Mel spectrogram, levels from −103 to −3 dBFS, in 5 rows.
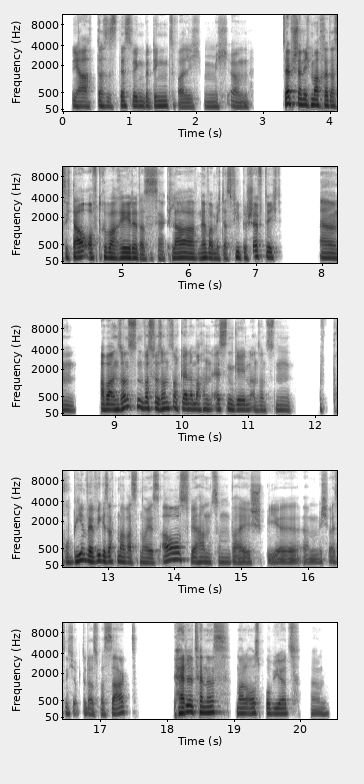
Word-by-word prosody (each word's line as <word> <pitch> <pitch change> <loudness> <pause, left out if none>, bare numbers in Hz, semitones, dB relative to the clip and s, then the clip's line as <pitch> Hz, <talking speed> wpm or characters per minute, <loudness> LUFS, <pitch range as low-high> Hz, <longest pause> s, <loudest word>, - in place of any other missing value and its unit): Ja, 115 -2 -2
das 115 -2 -3
ist 110 +3 -8
deswegen 125 -2 -1
bedingt, 125 +2 -3
weil 105 -2 -5
ich 100 0 -13
mich, 110 -1 -10
ähm, 105 -3 -7 0.5
selbstständig 170 -5 +6
mache, 140 -1 +4
dass 125 -2 -1
ich 130 - -3
da 135 0 +7
oft 130 -3 +2
drüber 130 -3 +4
rede, 130 -1 +6
das 105 -2 -3
ist 105 - -5
ja 105 -2 -6
klar, 125 -1 +3
ne, 130 +2 +2
weil 125 - +2
mich 115 -2 -3
das 110 -2 -5
viel 135 +5 0
beschäftigt, 140 +1 -1 0.6
ähm, 125 -2 0 0.4
aber 135 +1 +5
ansonsten, 175 +8 +2
was 165 0 +2
wir 155 - +4
sonst 160 +3 +2
noch 170 -4 -2
gerne 145 -2 +2
machen, 140 -1 -2
essen 140 0 -2
gehen, 130 0 -1
ansonsten 115 -1 -9 0.6
probieren 135 +9 0
wir, 135 -3 +6
wie 150 - +4
gesagt, 135 0 +1
mal 125 -2 0
was 115 -1 -4
Neues 110 -2 -4
aus 180 +5 +1
wir - - -2
haben 120 -1 -4
zum 115 -2 -9
Beispiel, - - -6
ähm, - - -9
ich - - -10
weiß - - -9
nicht, - - -9
ob - - -20
dir - - -11
da - - -4
was 110 0 -8
sagt, 155 +5 -3 0.6
Paddle-Tennis 165 +1 +4
mal 140 0 0
ausprobiert, 135 -1 -3 0.2
ähm 65 0 -10
130 Hz, 185 wpm, -25 LUFS, 115-140 Hz, 0.6 s, da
